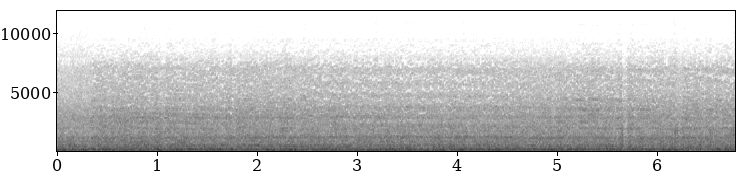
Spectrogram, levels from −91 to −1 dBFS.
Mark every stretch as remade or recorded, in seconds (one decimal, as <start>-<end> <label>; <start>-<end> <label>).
0.0-1.1 recorded; 1.1-2.0 remade; 2.0-6.8 recorded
